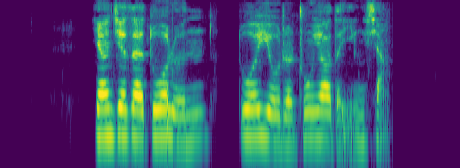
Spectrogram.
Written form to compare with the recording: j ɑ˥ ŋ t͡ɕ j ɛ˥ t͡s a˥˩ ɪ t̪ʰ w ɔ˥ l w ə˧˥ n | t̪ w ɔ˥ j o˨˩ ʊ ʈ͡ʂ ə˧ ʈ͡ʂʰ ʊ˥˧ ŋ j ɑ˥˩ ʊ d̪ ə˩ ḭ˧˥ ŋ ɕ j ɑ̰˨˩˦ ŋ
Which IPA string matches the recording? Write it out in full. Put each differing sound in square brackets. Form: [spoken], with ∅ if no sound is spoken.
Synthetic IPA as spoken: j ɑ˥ ŋ t͡ɕ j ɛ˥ t͡s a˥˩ ɪ [t̪] w ɔ˥ l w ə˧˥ n | t̪ w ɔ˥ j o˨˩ ʊ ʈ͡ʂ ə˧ [ʈ͡ʂ] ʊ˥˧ ŋ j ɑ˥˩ ʊ d̪ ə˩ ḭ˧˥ ŋ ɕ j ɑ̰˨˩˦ ŋ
